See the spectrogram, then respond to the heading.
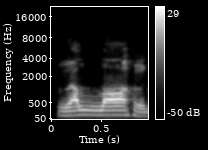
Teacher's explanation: Allah lafzı burada kalın okunacak Çünkü öncesindeki harf harekesi üstte yani Allah lafzına üstten giriş yapılıyor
